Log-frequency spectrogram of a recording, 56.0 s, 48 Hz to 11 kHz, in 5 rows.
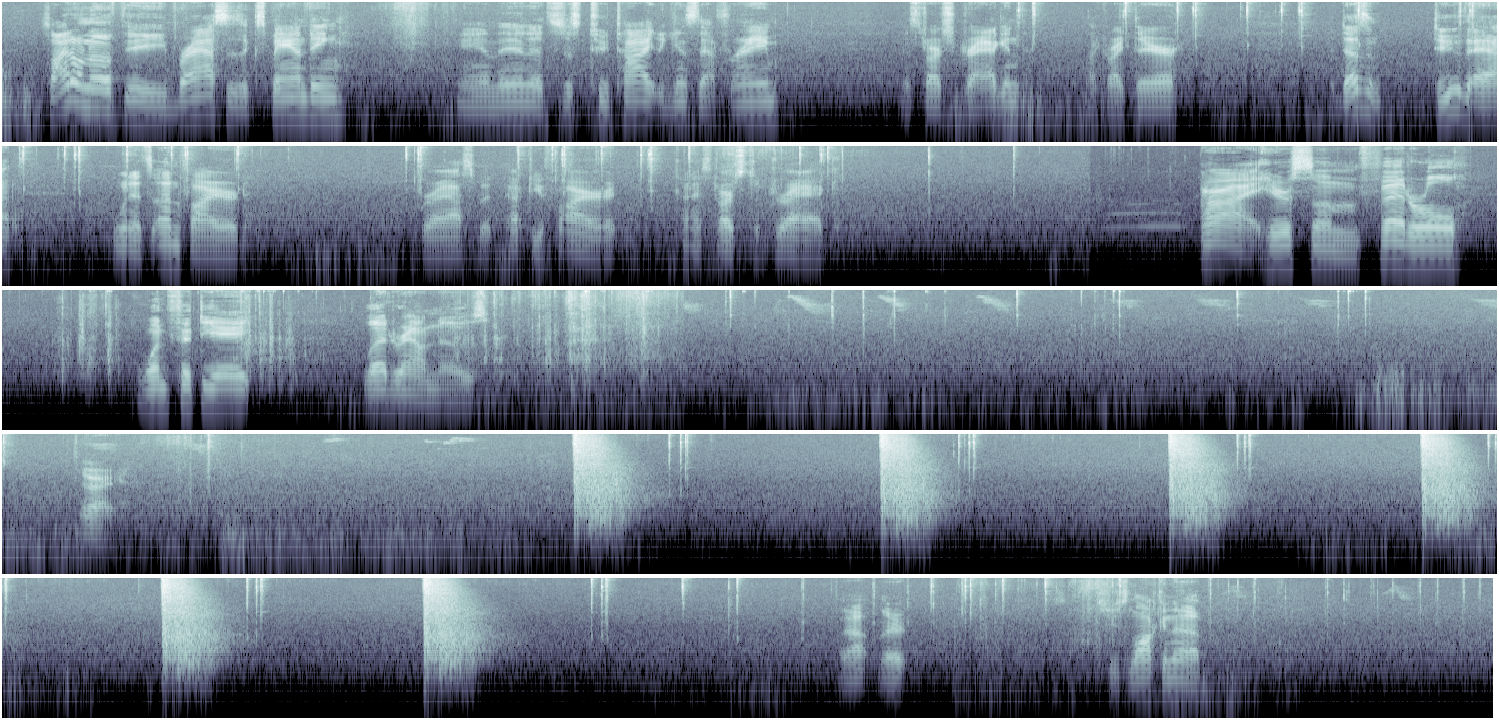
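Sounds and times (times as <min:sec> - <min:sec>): cartridges loaded into revolver: 0:40.8 - 0:41.0.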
